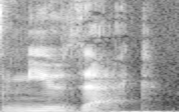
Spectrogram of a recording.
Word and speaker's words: Muzak: If you just say, I'm going to be an elevator music composer for the rest of my life, you're pronouncing it wrong. It's Muzak.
